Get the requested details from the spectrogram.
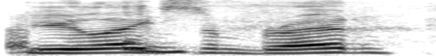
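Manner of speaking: Canadian accent, pitched very high. Joking with the other speakers: good canadian accent. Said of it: "that was a good Canadian accent".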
